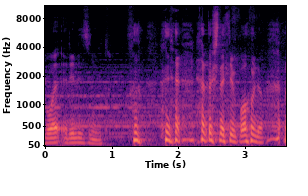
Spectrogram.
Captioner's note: laughs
